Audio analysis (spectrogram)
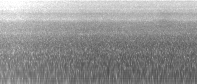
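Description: Waves break over a shallow sandbank in open sea, a loud continuous wash of surf and foam with wind rushing across the microphone, steady and unbroken throughout.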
